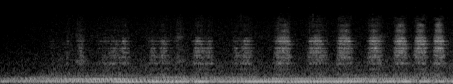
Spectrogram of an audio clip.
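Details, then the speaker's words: Philco 37-2670 radio restoration after a new dial scale was installed. A repeating dry scrape comes with each pass of the dial over a low hum, getting quicker toward the end. The dial is rubbing metal at its rear contact point, to be fixed by gluing felt there. "our first problem is saw but we have another noise coming from the rear where it's hitting listen to"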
